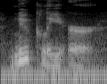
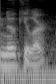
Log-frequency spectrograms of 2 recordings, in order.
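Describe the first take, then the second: First: The middle syllable sounds like 'clee'. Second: The middle syllable sounds like 'cue'. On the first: The speaker calls it right. "Say it with me. Follow the bouncing ball" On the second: The speaker calls it wrong. "Do not say nuclear, because it makes you sound kind of dumb"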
